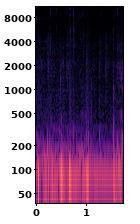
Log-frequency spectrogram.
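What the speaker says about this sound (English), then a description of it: "There's a horse here." A horse's hooves clip-clop close by in an irregular run of dull, heavy thuds, with no other sound over them.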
